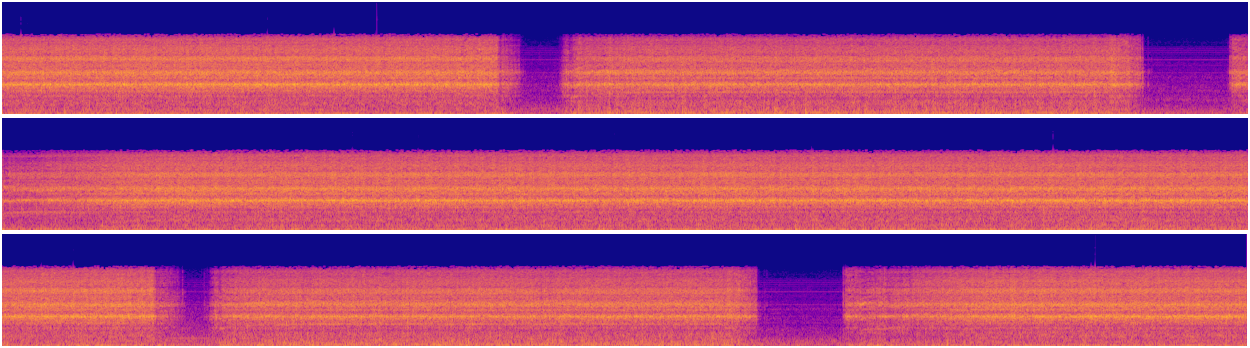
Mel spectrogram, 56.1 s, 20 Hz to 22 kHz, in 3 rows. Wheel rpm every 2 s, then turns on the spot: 160, 160, 160, 130, 100, 160, 160, 160, 80, 100, 160, 160, 160, 160, 160, 160, 160, 160, 160, 150, 90, 160, 160, 160, 60, 120, 160, 160.
16-18 48-50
